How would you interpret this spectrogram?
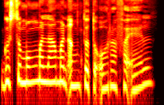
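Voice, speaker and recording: A woman's voice: sits high, moderate pace, darkish tone, dry recording, voice pushed up, close to an everyday voice. A venomous, elegant matriarch of a wealthy family, played by a woman in a radio drama. She is haughty, dismissive and full of hate. The recording is dry and close. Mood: venomous, confessing. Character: venomous elegant rich matriarch, cruel and scornful. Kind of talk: Tagalog radio drama acting.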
